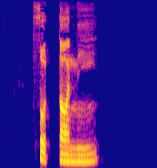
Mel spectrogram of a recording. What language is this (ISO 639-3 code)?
tha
